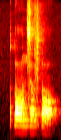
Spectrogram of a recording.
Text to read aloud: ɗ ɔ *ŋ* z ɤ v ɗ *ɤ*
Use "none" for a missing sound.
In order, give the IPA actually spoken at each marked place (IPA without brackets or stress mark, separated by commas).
n, ɔ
